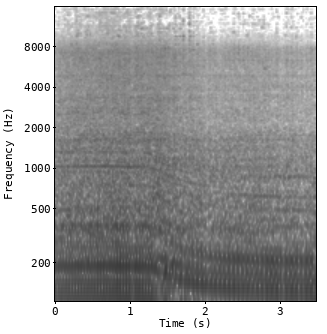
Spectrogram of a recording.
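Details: Toro SW 2400 lawn tractor held at raised rpm during a charging system test, tester needle just on the edge of good charging: a steady, smooth small-engine drone with no knocks or misses; engine fine.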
